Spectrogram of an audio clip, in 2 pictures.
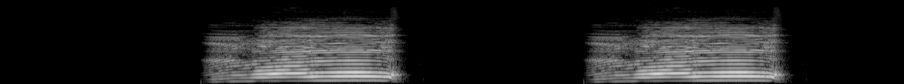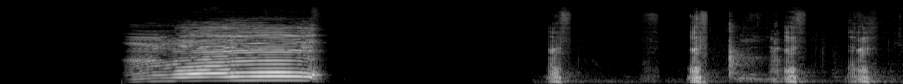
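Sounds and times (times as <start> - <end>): cow mooing: 2.0 - 4.1, 5.8 - 7.9, 10.3 - 12.3.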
